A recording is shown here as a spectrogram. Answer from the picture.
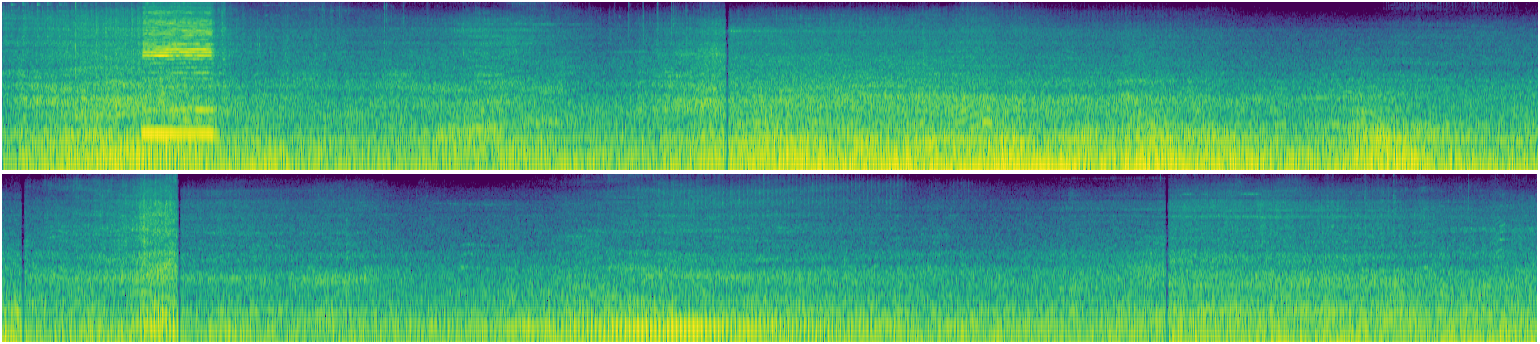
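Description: Road traffic going past, with a short horn honk a second or two in, the loudest sound; vehicles swell and fade as they pass. A brief knock about halfway through.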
